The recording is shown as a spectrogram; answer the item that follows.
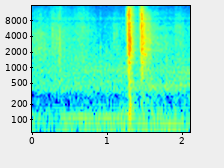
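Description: A sharp knock of a hard object being handled about a second in, with a quicker, weaker click just after it, over a faint steady hum.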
